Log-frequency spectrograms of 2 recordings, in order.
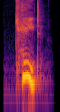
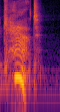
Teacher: The A in Kate is two sounds. The A in cat is one sound.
